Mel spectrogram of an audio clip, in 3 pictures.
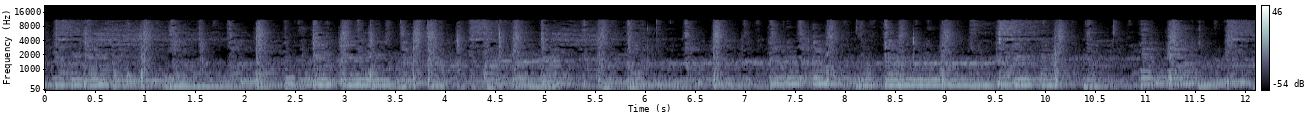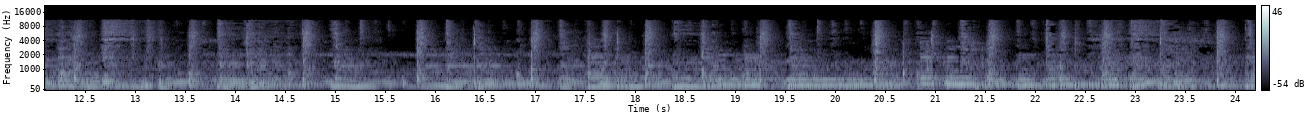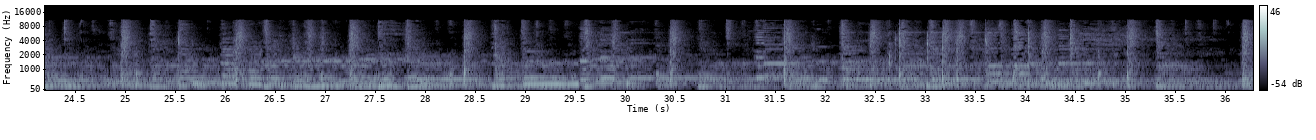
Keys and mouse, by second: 0.1 middle click, 0.9-2.5 middle drag, 2.5-4.2 drag, 4.2 Tab, 5.3 ctrl+r, 7.6-9.5 drag, 8.3 ctrl+r, 10.2-12.1 drag, 10.9 ctrl+r, 14.9-16.9 drag, 15.8 ctrl+r, 19.1-21.1 drag, 21.1-25.2 middle drag, 25.2 ctrl+r, 29.0 click, 29.4 ctrl+z, 30.9 Tab, 32.5-33.6 middle drag, 33.6-36.2 right drag.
